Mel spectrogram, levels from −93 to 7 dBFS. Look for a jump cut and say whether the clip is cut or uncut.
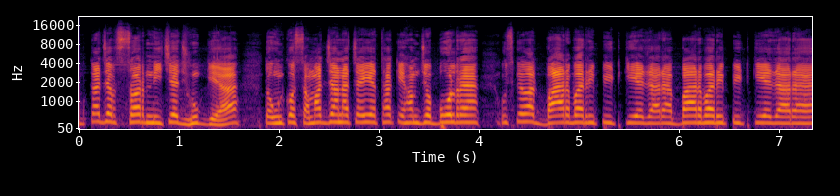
uncut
